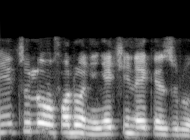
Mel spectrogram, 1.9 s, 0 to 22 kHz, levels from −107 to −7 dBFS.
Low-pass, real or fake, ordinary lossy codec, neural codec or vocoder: 7.2 kHz; fake; none; codec, 16 kHz, 6 kbps, DAC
